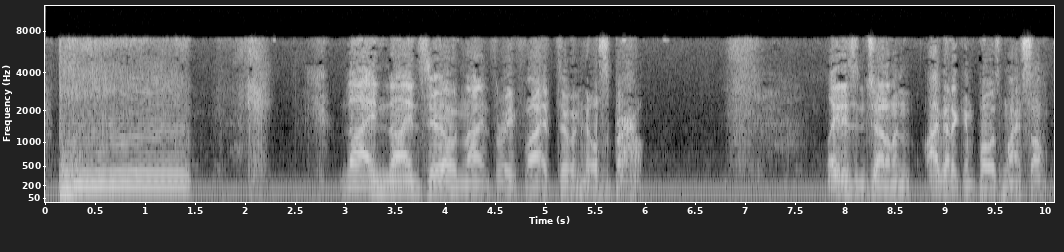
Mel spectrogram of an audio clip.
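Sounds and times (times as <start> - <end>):
person blowing nose: 0.0 - 2.3, 6.8 - 7.2
speech: 3.0 - 6.1, 7.8 - 10.0.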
